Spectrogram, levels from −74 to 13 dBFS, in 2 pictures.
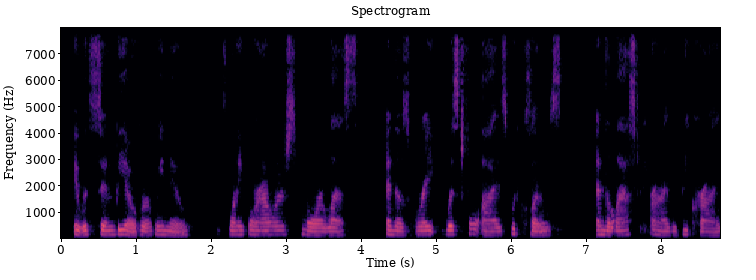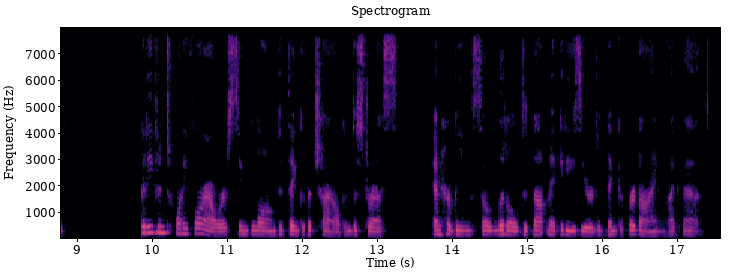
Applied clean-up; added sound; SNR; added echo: neural mask model DeepFilterNet 3.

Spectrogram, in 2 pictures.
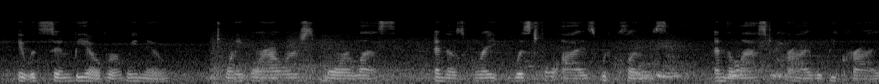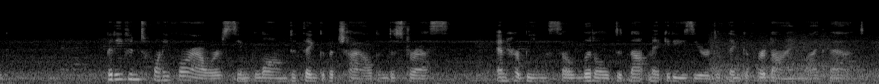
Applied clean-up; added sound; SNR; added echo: none; Subway, metro, underground; 6 dB; none.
